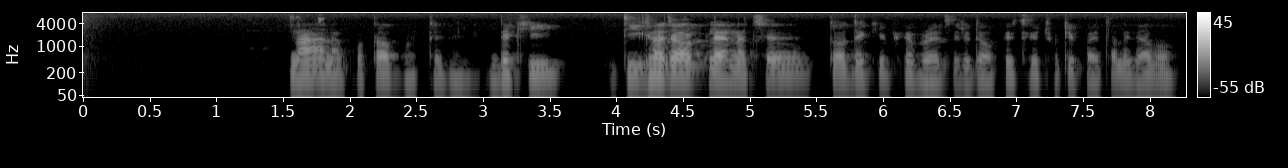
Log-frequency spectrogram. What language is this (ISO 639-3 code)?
ben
